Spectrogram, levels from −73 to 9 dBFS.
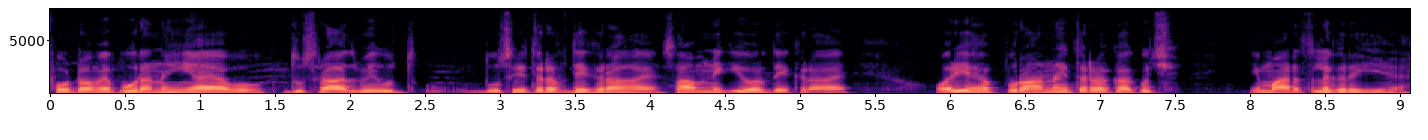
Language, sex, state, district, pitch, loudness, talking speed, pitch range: Hindi, male, Chandigarh, Chandigarh, 170 Hz, -14 LUFS, 200 wpm, 150-180 Hz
